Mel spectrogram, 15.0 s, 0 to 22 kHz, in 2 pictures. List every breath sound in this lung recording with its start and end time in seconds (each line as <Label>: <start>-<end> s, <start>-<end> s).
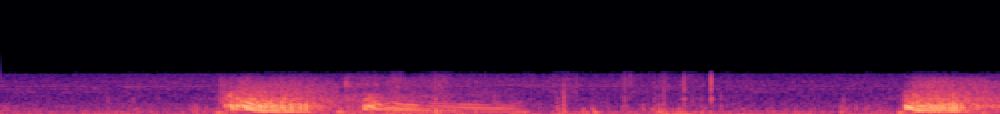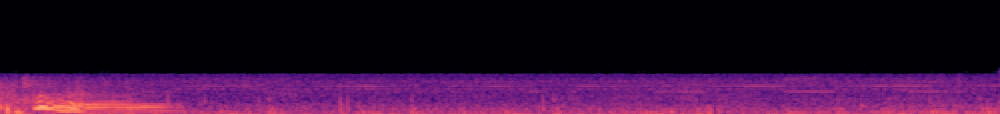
Inhalation: 1.57-2.62 s, 6.74-7.65 s
Exhalation: 2.69-4.00 s, 7.72-9.03 s
Rhonchi: 2.69-4.00 s, 7.72-9.03 s
Crackles: 1.57-2.62 s, 6.74-7.65 s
